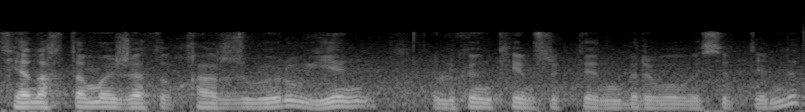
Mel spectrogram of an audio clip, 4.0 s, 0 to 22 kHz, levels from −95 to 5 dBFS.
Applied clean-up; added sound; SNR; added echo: none; Waves, surf; 16 dB; none.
